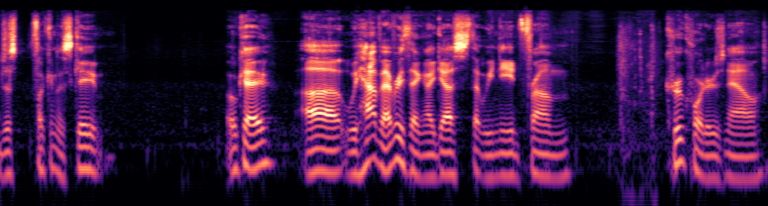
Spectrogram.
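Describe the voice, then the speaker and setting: Here a game streamer with a fairly low-pitched voice offers casual let's-play commentary. He thinks aloud in a rambling way, swearing now and then and laughing while playing, and his voice is a little worn, as if he's slightly losing it.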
